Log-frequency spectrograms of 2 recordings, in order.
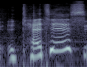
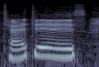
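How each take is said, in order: First: "Tetis?" read with a rising, doubtful tune; puzzled question. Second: "Tetis." said flat and falling, settled; confirming. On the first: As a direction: ask "Tetis?" as if checking the word. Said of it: "Yes, Tetis". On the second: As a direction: confirm "Tetis." with a firm end. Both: Shown as a demonstration.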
